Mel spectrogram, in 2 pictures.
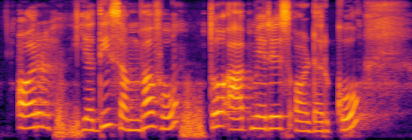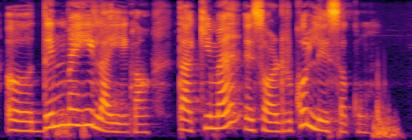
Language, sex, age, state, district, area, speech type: Hindi, female, 30-45, Madhya Pradesh, Bhopal, urban, spontaneous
